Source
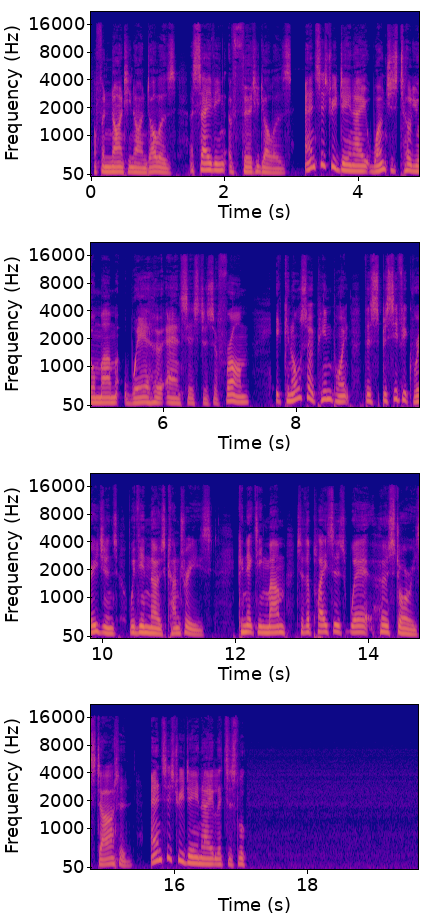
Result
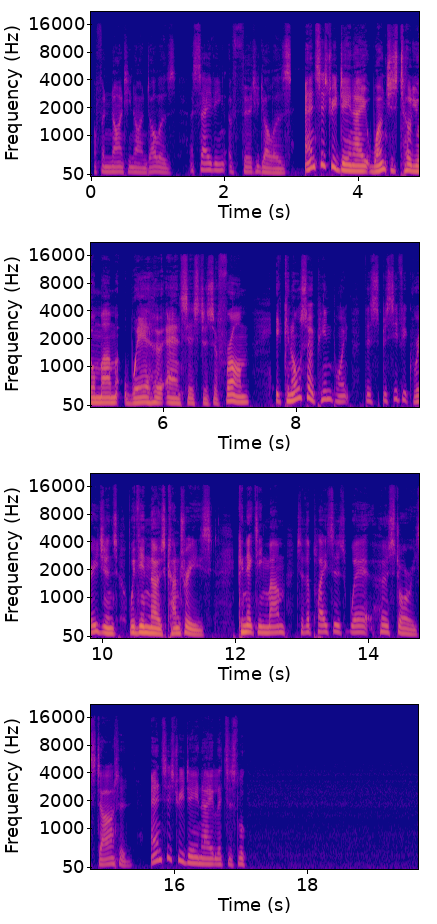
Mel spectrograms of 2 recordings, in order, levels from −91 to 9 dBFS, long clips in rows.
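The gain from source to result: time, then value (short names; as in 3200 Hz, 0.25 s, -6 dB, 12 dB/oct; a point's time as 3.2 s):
2.4 s -13 dB
2.93 s -1.5 dB
8.2 s -1.5 dB
8.6 s -11 dB
9.68 s -11 dB
10.1 s -0.5 dB
12.14 s -0.5 dB
12.6 s -8 dB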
